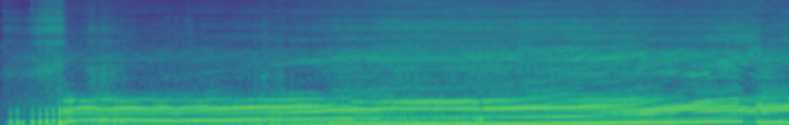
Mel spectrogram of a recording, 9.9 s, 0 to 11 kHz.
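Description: A 2019 Yamaha R3 motorcycle with an aftermarket exhaust starts up and revs, climbing to a loud, sustained, rising engine roar that dips and surges again, very close to the microphone.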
